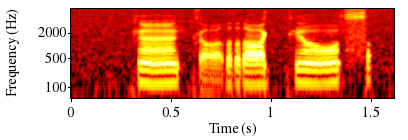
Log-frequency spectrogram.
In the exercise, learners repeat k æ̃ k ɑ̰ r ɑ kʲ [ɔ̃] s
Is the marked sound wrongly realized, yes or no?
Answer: no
